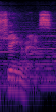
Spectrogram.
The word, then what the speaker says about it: Seamus: name is that, my name is Seamus. That is how it's pronounced. That is always how it will be pronounced. I know it seems weird because of the spelling, but trust me, that is how my name is said.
